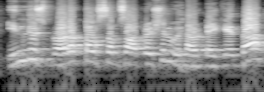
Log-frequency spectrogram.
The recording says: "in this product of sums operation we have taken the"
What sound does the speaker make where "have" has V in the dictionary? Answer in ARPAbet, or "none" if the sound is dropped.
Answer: W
